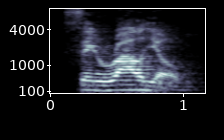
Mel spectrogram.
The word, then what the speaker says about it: Seraglio: Pronounce it Seraglio. I gotta roll the tongue, excuse me.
